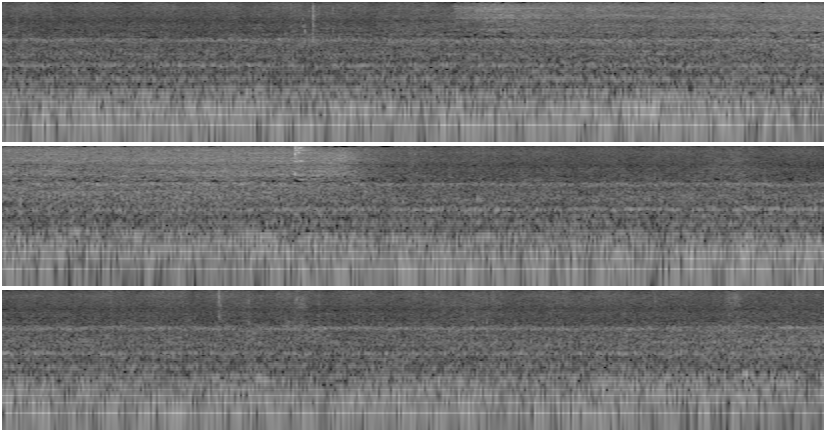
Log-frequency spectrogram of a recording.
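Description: Cattle-feed powder mixer running steadily, its paddles churning feed in the trough; a continuous low machine hum with no pauses.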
